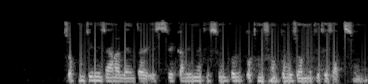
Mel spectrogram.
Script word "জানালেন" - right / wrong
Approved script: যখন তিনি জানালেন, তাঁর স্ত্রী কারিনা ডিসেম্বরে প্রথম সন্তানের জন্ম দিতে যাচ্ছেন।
right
